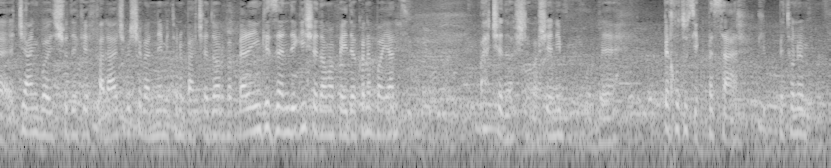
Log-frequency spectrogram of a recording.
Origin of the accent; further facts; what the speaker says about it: Afghanistan; first language Dari; زبان انگلیسی و دری که زبان مادری من است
